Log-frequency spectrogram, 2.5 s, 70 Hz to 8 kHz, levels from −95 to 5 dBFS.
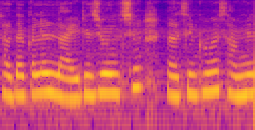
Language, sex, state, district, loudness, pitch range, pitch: Bengali, female, West Bengal, Dakshin Dinajpur, -14 LUFS, 255-275 Hz, 265 Hz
